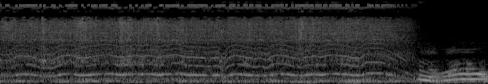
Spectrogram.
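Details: Steady wavering whine of a slow-speed dental drill removing remaining decay from cavities around old fillings at the gumline, after high-speed drilling, with much vibration; pitch changes as it slows; slow-speed dental drill.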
